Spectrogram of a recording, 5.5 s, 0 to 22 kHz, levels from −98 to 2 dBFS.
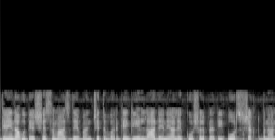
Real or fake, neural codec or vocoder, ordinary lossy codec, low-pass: fake; codec, 16 kHz, 4 kbps, FreqCodec, larger model; none; none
